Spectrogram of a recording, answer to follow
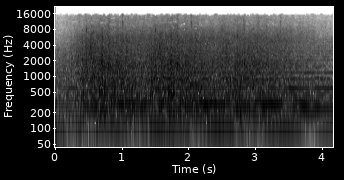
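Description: Channel intro music: held low tones under a rushing swell of noise, like a whoosh effect.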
